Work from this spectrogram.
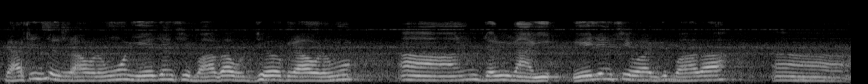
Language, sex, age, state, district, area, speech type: Telugu, female, 60+, Andhra Pradesh, Nellore, urban, spontaneous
